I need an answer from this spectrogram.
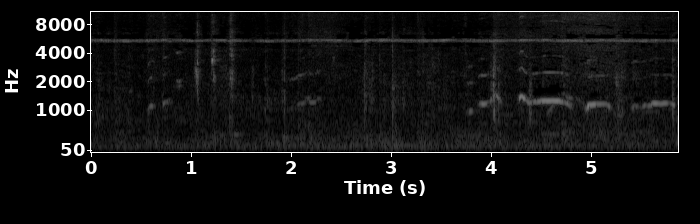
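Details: Baby monkey, hungry and asking for milk, gives short thin whimpers early on, then a cluster of sharper arched cries toward the end, amid tapping, rustling and a constant high-pitched electronic whine.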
